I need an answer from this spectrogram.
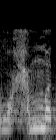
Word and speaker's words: محمد: اچھا اب یہ لفظ کا ویسے عربی میں تلفظ تو محمد ہے اور اس میں حمد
